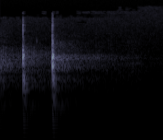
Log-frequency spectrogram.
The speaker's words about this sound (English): Have you ever gone to somebody's house and knocked one time? I doubt it.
